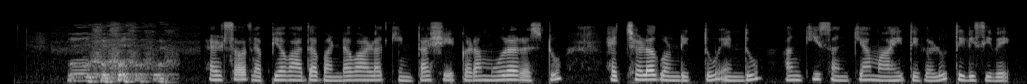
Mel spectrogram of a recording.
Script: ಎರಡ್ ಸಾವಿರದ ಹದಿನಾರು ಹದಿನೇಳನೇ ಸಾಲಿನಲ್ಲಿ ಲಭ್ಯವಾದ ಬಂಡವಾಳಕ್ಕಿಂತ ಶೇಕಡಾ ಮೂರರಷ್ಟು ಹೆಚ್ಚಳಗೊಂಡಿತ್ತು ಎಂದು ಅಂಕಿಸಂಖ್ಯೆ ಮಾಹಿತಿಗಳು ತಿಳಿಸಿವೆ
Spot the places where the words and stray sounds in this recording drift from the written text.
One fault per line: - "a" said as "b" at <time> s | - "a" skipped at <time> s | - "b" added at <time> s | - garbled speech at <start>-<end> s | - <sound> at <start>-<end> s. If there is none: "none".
- laugh at 0.7-1.8 s
- "ಹದಿನಾರು ಹದಿನೇಳನೇ ಸಾಲಿನಲ್ಲಿ" skipped at 2.5 s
